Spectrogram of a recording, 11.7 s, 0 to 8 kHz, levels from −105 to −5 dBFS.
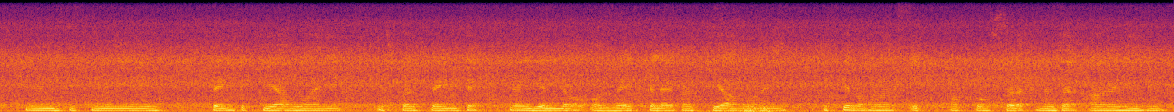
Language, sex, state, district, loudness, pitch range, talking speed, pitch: Hindi, male, Chhattisgarh, Raigarh, -17 LUFS, 130-140 Hz, 115 wpm, 135 Hz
